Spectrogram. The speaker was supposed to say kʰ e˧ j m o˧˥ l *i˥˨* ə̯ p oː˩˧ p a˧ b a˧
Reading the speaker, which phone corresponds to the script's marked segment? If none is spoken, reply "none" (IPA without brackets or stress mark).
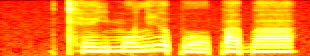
i˥˨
